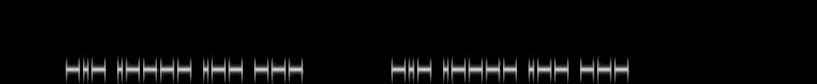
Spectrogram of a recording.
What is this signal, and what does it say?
Morse code, heard as a keyed tone, about 28 wpm, 700 Hz. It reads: K1WO K1WO
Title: USA Call Signs - 4 Characters - Repeated 2x - 28wpm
